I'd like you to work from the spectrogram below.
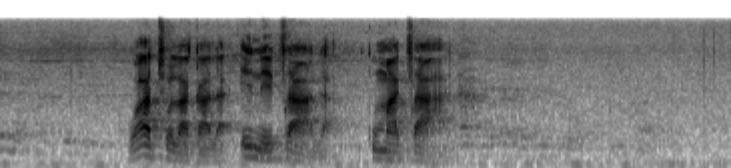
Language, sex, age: Zulu, male, 29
